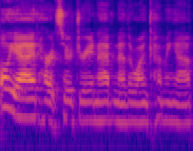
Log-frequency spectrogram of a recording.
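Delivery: put-on offhand delivery. Interviewer echoes the guest's words back, mimicking a nonchalant tone. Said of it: "you just say it so nonchalantly".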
